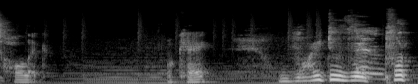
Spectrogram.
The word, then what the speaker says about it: xxxHOLiC: knew what it was I always read it as sexholic oh it's just holic okay why do they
